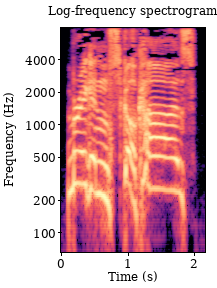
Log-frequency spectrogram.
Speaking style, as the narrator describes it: shouted

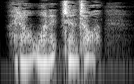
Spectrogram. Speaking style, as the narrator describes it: I whispered, short of breath

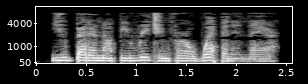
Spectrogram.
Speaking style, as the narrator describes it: Tony hisses out

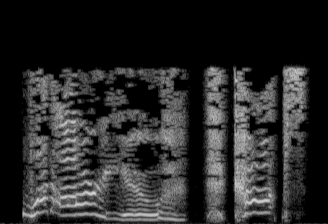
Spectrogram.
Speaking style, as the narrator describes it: cried Mrs

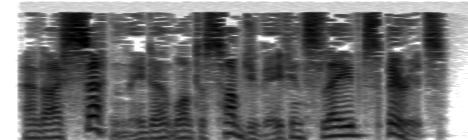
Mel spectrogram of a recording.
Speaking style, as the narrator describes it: she added brightly

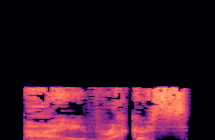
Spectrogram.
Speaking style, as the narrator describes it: he groaned, staggering back 2 paces

